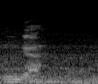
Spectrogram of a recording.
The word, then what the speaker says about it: mga: And it's not ga, it's nga, nga.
